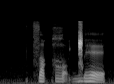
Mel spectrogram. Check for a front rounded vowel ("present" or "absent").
absent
